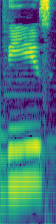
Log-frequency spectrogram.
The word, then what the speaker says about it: these: them the same but the vowel sound is different this is a short I it sound while these is a long I ease out this and these that's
